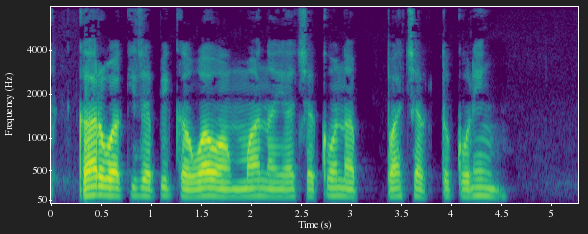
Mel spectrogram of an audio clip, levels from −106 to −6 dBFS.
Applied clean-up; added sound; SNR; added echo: none; none; none; none.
